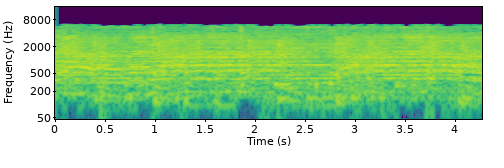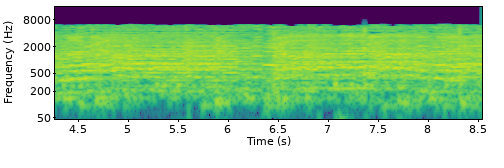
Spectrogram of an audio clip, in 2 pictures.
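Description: Devotional bhajan chanting: sung voices carrying a steady chant with musical accompaniment.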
